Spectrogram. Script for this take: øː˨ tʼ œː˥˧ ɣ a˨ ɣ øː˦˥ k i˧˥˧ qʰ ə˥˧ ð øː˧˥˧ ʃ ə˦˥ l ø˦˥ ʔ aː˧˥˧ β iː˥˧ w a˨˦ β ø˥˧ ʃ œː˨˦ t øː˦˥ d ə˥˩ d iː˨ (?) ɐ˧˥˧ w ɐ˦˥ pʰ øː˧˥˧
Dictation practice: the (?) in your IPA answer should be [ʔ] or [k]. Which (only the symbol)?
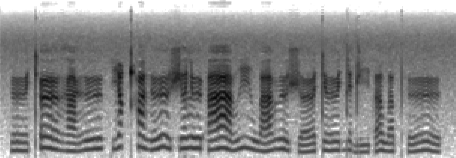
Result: ʔ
